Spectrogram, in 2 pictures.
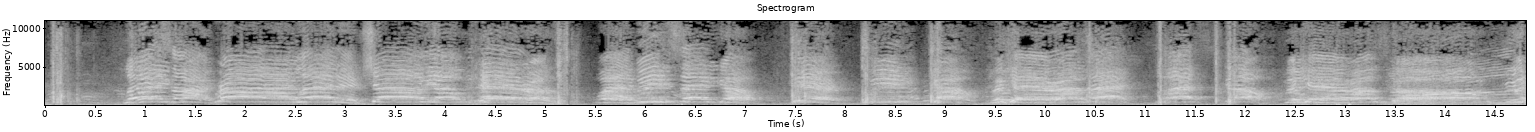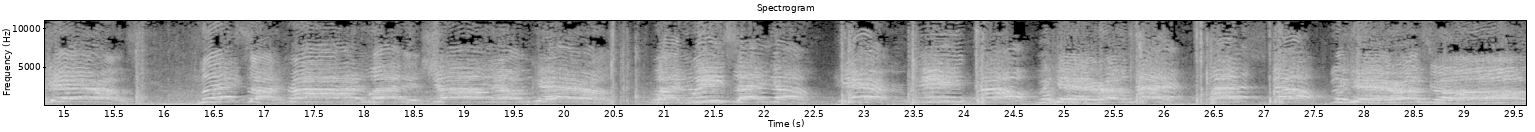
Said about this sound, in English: This is going to be our competition cheer. It's called Lakeside Pride. Hit it!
